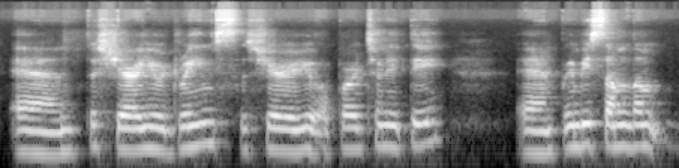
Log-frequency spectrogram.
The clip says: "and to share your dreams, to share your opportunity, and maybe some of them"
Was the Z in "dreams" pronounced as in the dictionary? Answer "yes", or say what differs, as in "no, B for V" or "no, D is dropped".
no, S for Z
